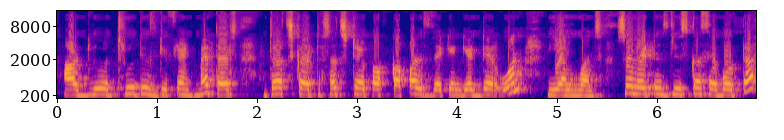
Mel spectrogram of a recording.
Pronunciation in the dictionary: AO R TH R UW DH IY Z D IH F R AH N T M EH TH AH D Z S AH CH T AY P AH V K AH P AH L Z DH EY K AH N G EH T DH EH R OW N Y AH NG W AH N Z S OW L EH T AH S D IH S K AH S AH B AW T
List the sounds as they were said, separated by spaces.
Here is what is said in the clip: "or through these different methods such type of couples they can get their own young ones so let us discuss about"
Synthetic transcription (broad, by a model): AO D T R UW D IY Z D IH F R AH N T M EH T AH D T S AH CH T AY P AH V K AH P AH L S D EY K AH N G EH T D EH R OW N Y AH NG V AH N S S OW L EH T AH S D IH S K AH S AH B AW T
